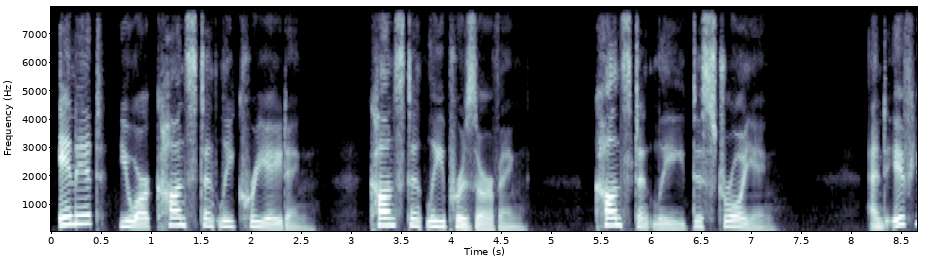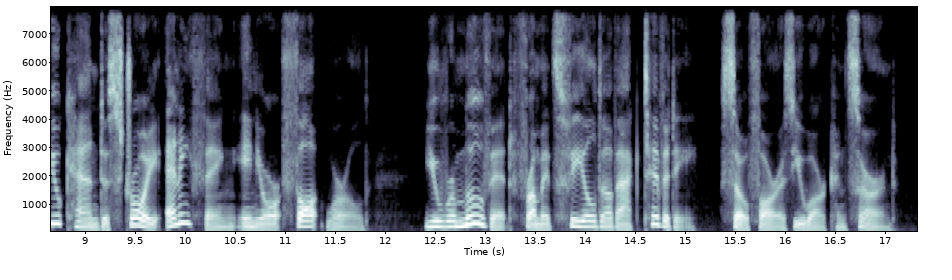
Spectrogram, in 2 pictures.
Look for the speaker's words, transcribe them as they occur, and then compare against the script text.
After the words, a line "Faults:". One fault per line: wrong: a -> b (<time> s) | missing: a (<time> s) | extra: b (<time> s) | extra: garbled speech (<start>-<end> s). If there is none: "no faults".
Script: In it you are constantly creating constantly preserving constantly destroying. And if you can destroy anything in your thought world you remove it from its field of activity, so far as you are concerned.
In it you are constantly creating constantly preserving constantly destroying. And if you can destroy anything in your thought world you remove it from its field of activity, so far as you are concerned.
Faults:
no faults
